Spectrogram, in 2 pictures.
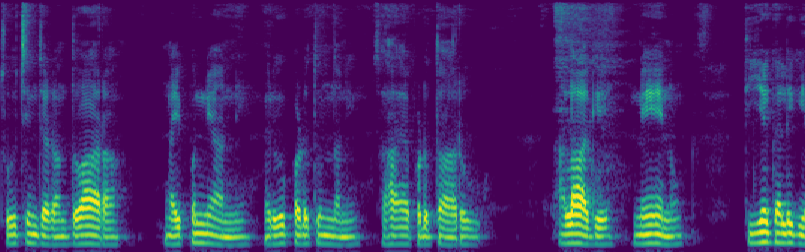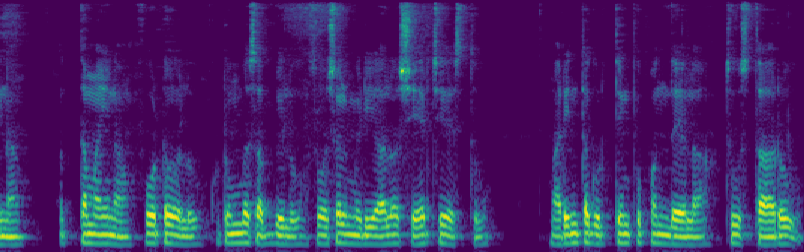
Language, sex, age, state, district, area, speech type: Telugu, male, 18-30, Andhra Pradesh, Sri Satya Sai, urban, spontaneous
